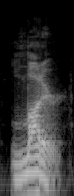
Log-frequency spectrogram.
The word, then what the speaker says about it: Lutter: Legionary Shark, how do you feel about Lutter? Rhymes with butter.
